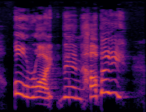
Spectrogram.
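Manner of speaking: very high, terrible put-on British accent. Retelling a wife character's line to her husband, in the worst British accent. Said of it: "the worst British accent that that I've ever heard".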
